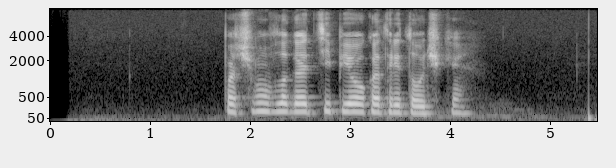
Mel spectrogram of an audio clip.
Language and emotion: Russian, neutral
